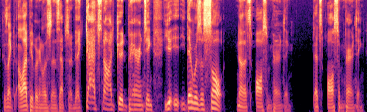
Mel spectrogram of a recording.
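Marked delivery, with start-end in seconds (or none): 1.7-4.5 mock outraged listener. Listeners objecting to the parenting, mock outrage. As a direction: parody critics protesting in a put-on voice.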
